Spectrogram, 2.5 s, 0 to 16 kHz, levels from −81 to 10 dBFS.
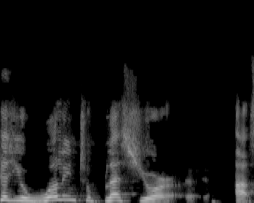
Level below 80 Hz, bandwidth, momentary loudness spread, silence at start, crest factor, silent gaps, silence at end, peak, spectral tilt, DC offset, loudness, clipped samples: -70 dBFS; 11 kHz; 10 LU; 0 s; 16 dB; none; 0 s; -8 dBFS; -4 dB/octave; under 0.1%; -24 LUFS; under 0.1%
